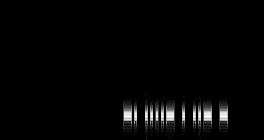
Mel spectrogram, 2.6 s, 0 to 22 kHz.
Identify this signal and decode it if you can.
Morse code, heard as a keyed tone, about 44 wpm, 700 Hz. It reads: N4EUT
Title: USA Call Signs - 5 Characters - 6x Character Spacing - 45wpm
